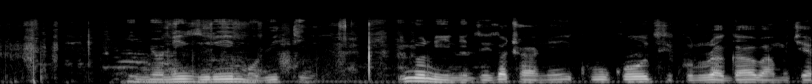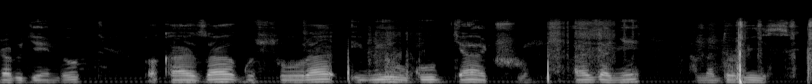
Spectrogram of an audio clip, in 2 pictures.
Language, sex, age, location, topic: Kinyarwanda, male, 50+, Musanze, agriculture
